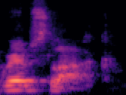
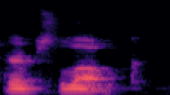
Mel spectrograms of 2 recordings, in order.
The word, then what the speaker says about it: Grips Lock: Talk to me about Grips Lock. I believe it's pronounced Grips Loke.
